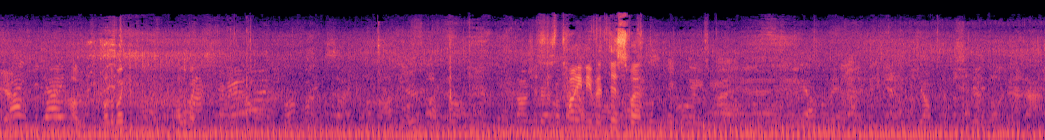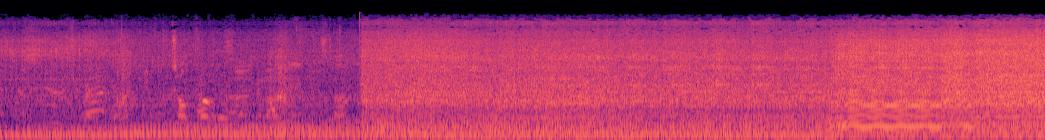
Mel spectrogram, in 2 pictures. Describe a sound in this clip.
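A motorbike engine rumbles steadily close by.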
